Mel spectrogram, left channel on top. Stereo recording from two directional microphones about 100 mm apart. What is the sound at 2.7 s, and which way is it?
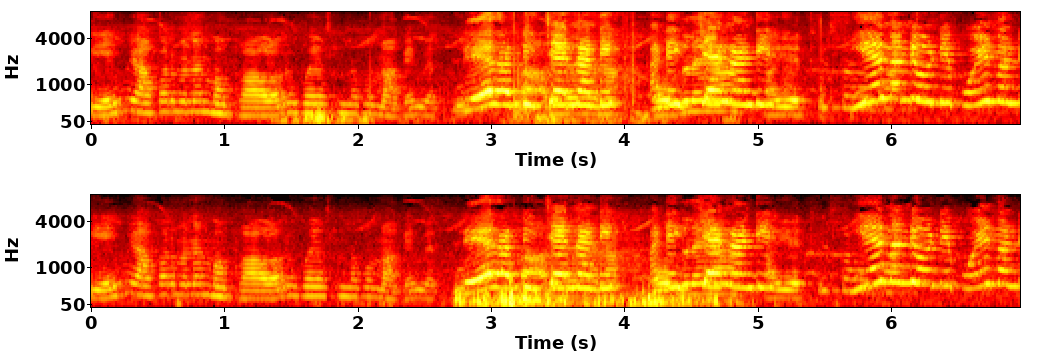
Speech, 30° right (ahead or behind).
